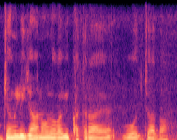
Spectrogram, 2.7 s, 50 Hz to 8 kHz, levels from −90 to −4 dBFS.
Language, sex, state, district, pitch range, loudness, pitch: Hindi, male, Uttar Pradesh, Shamli, 115-120 Hz, -16 LUFS, 115 Hz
